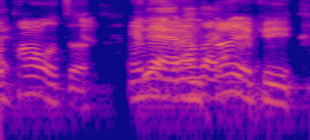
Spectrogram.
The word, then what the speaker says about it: Hippolyta: Well, that's because fucking Lovecraft Country had the exact same name, but they were pronouncing it Hippolyta or some shit like that. It's Hippolyta.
